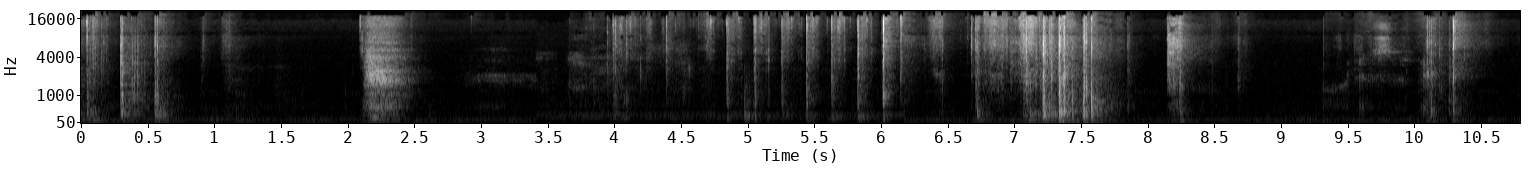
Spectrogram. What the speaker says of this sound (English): it's so difficult to shuffle today.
